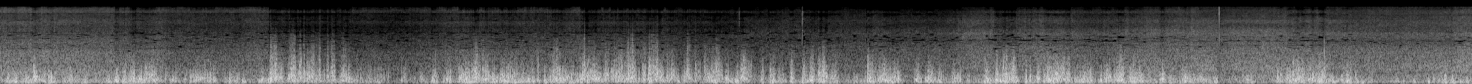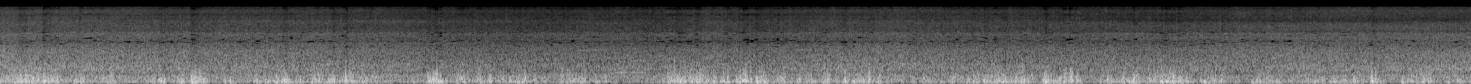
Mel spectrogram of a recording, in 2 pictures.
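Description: Wind blows outdoors, buffeting loudly.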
